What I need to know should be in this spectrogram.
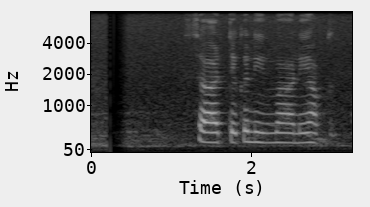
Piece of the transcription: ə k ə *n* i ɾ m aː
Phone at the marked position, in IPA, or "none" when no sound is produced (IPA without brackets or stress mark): n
